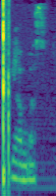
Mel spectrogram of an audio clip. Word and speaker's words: llamas: «Como te llamas?» «Как тебя зовут?» Удвоенная буква L является отдельным буквом в испанском языке. И она читается как «эйе». «Эйе». Одинарная буква L читается как «эле», а удвоенная «эйе». И поэтому она всегда читается как «е» в слове «йогурт».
